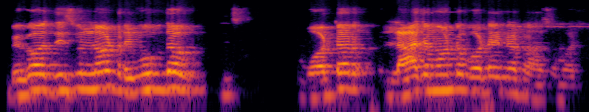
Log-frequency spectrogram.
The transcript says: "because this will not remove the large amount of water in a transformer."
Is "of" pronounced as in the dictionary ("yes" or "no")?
yes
